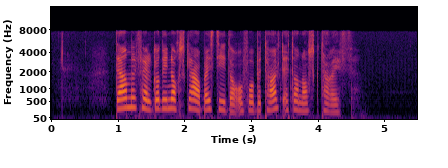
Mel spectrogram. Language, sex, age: Norwegian, female, 32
